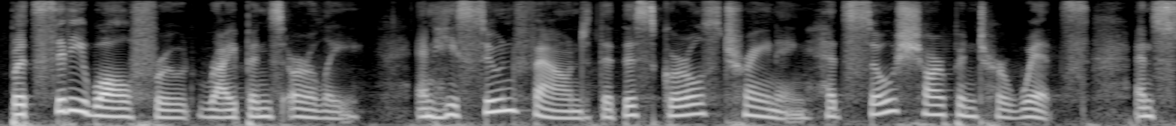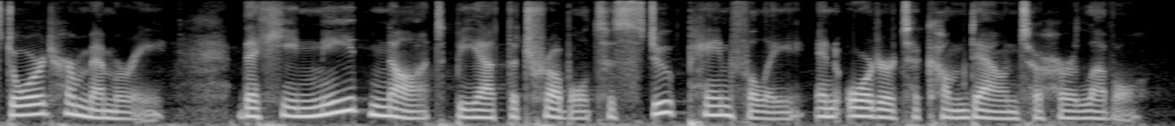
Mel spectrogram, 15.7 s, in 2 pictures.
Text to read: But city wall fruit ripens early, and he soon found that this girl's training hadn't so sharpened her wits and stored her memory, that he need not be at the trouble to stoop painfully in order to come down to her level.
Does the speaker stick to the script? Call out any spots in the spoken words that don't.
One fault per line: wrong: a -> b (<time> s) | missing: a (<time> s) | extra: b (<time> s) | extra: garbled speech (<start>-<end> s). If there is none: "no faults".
wrong: hadn't -> had (5.4 s)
